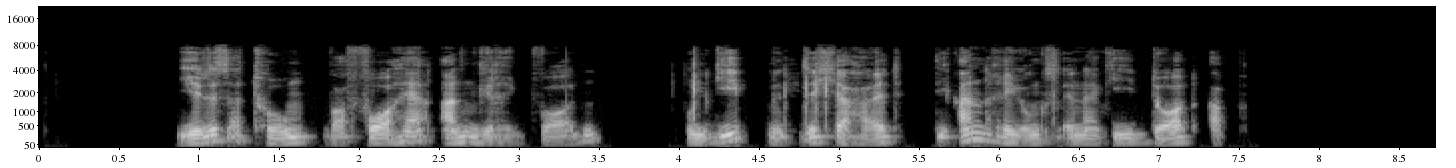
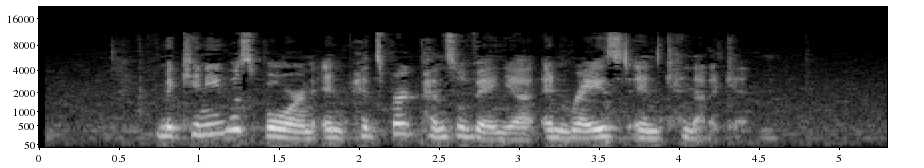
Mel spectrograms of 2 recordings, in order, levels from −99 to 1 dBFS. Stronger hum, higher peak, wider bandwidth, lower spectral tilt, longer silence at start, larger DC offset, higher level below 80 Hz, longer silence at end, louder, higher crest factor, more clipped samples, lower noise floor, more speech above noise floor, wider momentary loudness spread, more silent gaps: neither; about the same, -6 dBFS vs -8 dBFS; second, 8 kHz vs 11.5 kHz; first, -5.5 dB/octave vs -4 dB/octave; about the same, 0.85 s vs 0.75 s; neither; about the same, -64 dBFS vs -66 dBFS; first, 1.35 s vs 0.9 s; second, -29 LUFS vs -24 LUFS; first, 24 dB vs 18 dB; neither; first, under -90 dBFS vs -60 dBFS; first, over 62 dB vs 36 dB; about the same, 11 LU vs 13 LU; first, 3.57-3.93 s, 4.48-4.53 s, 5.46-5.57 s vs none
